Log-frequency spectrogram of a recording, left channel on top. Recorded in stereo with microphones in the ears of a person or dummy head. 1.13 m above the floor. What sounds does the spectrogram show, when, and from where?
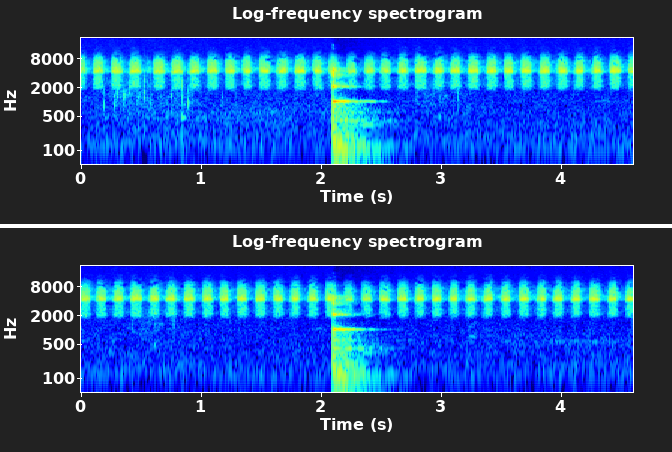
2.1 s a scream: 10° left (ahead or behind), 1.9 m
